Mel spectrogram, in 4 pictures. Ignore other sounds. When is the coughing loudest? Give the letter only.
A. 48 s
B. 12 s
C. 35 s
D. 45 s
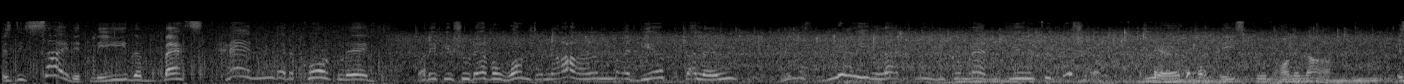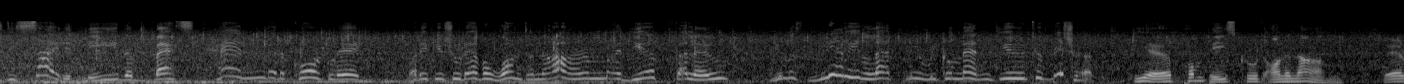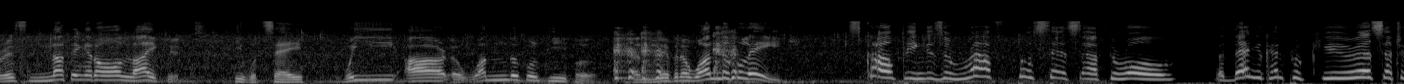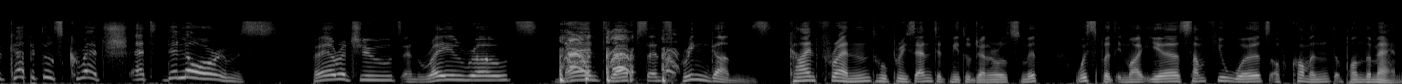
A.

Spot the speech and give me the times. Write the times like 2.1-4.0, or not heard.
0.0-56.1.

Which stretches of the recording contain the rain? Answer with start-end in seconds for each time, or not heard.
0.0-39.2.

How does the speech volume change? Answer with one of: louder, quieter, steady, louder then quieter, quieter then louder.
steady.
